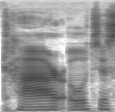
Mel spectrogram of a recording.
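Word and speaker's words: Carré Otis: Carrie Otis in Car Otis, like John Le Carre.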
